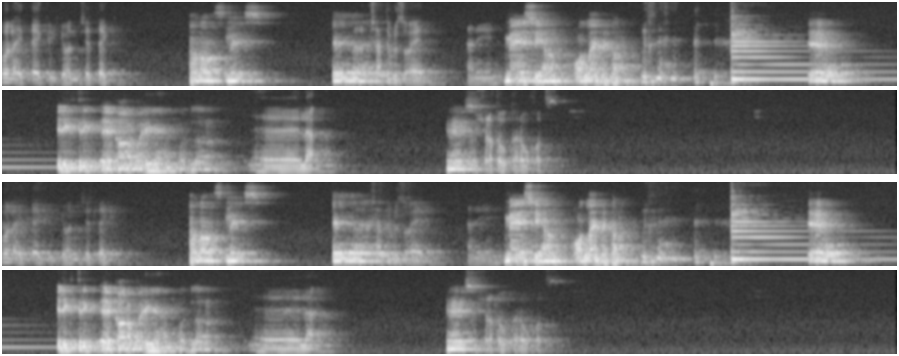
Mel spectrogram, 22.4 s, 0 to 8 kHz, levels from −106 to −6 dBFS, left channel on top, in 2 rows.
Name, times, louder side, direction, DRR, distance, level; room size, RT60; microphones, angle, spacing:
voice 1, 0.0-1.3 4.4-5.4 5.8-6.4 6.7-7.0 8.0-9.1 14.3-15.2 17.0-18.1, left 2 dB, 65° left, 9 dB, 1.3 m, -31 dB
voice 2, 2.3-3.2 4.1-4.9 6.3-7.9 10.1-10.6 11.9-13.8 16.7-17.1, right 1 dB, 25° right, 2 dB, 1.0 m, -18 dB
Plucked string instrument, 9.1-11.9, equal, 5° right, 1.0 m, -26 dB
19.0 x 9.6 x 5.4 m, 0.86 s
head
